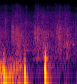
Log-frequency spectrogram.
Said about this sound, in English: Somebody give him a hand clap of praise. Come on now.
